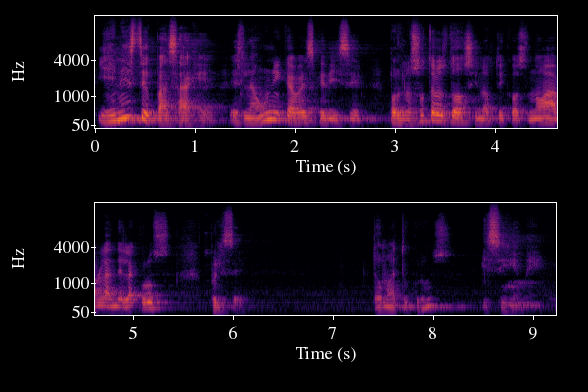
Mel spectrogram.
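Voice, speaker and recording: A man, preaching an animated sermon with rhetorical questions, swinging from loud to quiet. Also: medium pitch, measured pace. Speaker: pastor.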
